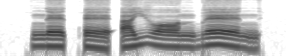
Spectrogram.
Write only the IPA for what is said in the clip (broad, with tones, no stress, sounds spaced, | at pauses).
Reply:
n ɛː˧ t̚ ʔ ɛː˧˩ ʔ a˧˥ j ʋ ɔː˧ n b ɛː˥˨ n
